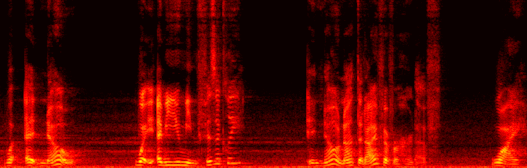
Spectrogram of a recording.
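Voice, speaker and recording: An actress as a nerdy woman scientist in a video game. She speaks in an eager, halting manner, excitable about her research. There is a faint noise behind her medium-pitched voice. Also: natural voice. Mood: amazed, excited. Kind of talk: video game cutscene dialogue.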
